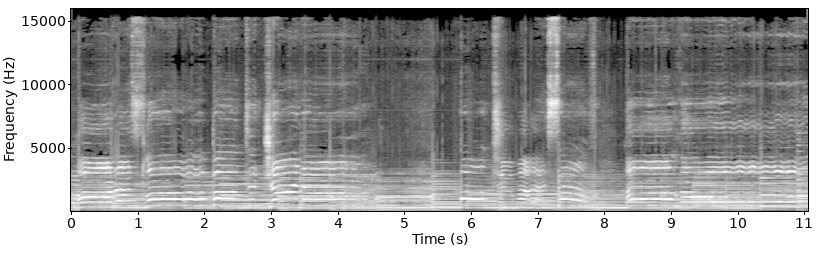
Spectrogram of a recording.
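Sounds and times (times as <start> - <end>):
woman singing: 0.0 - 4.6, 5.7 - 11.0
piano chords: 0.0 - 11.0.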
